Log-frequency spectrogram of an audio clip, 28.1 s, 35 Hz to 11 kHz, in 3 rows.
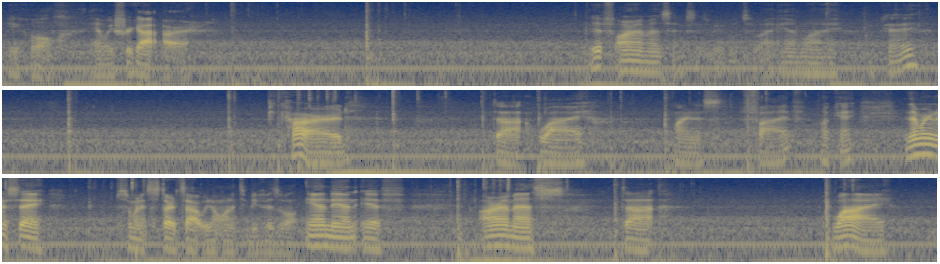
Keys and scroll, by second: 13.2 ctrl+space, 24.3 ctrl+space.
